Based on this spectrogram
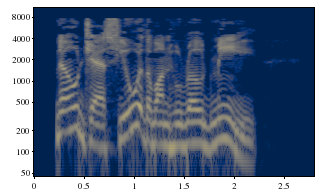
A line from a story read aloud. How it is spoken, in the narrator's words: jeered in sudden, furious anger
